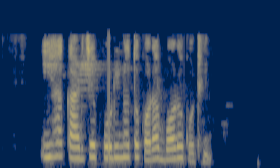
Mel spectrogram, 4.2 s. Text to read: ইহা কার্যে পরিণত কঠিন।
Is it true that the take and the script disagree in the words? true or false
true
